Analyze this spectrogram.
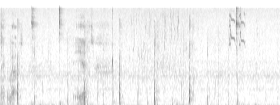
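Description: Footsteps tap on stone in a quick, uneven rhythm.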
